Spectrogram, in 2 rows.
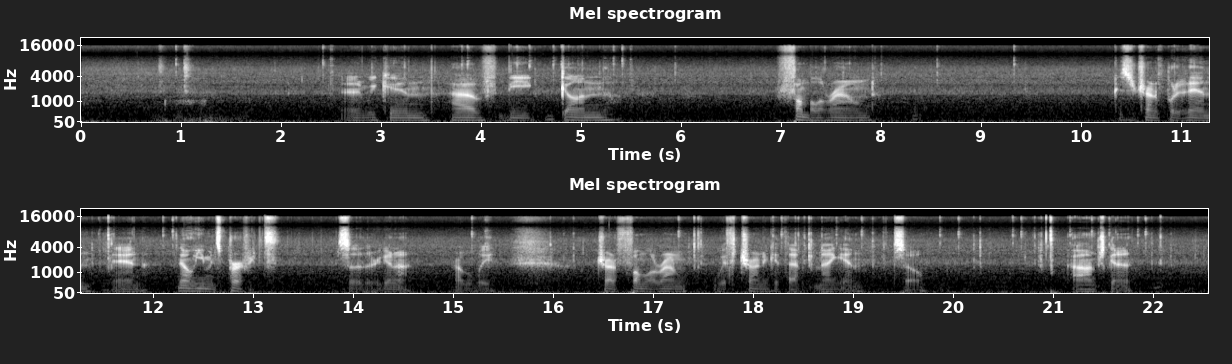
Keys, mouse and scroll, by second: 5.5 ctrl+s, 17.7 g, 20.7 g, 21.1 a, 21.9 g.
